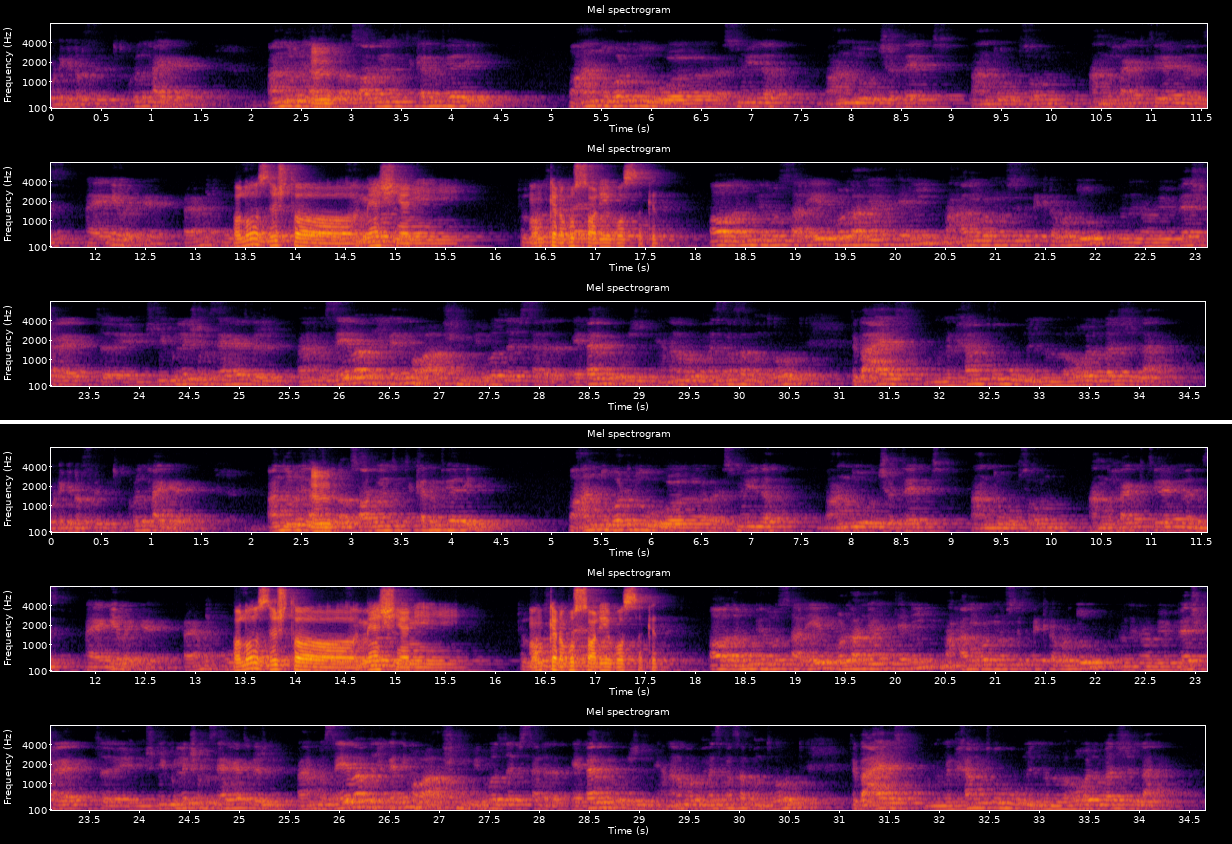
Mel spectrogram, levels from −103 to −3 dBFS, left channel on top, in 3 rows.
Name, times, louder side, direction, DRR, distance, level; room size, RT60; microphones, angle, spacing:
voice 1, 0.0-1.4 2.2-4.3 5.2-7.3 7.7-8.9 9.2-10.1 10.4-11.6 11.9-13.8 14.4-15.1 16.3-16.9 18.1-30.6 31.1-34.1, right 1 dB, 45° right, -3 dB, 5.6 m, -39 dB
voice 2, 13.4-15.6 16.4-17.5, right 3 dB, 30° right, 10 dB, 0.6 m, -29 dB
15.5 x 10.5 x 5.1 m, 1.2 s
head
